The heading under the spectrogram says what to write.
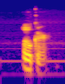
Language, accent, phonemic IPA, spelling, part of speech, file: English, US, /ˈoʊkɚ/, ochre, noun / adjective / verb, En-us-ochre.ogg
- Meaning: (noun) 1. A clay earth pigment containing silica, aluminum and ferric oxide 2. A somewhat dark yellowish orange colour 3. The stop codon sequence "UAA" 4. Money, especially gold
